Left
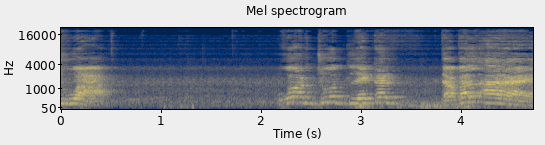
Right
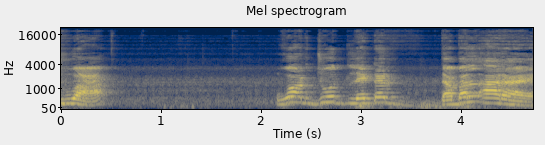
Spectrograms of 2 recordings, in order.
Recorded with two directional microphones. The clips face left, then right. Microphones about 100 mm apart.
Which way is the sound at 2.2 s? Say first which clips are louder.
Right 7 dB; 90° right.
